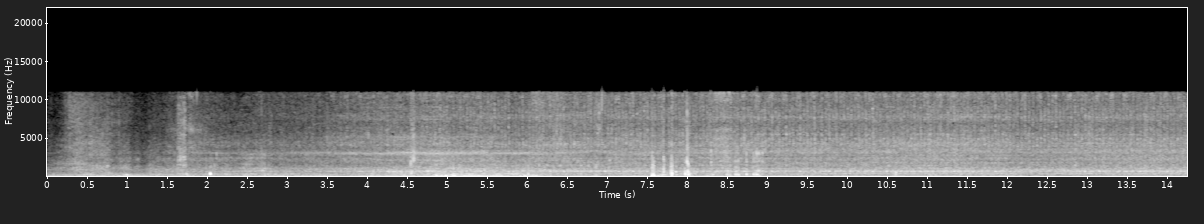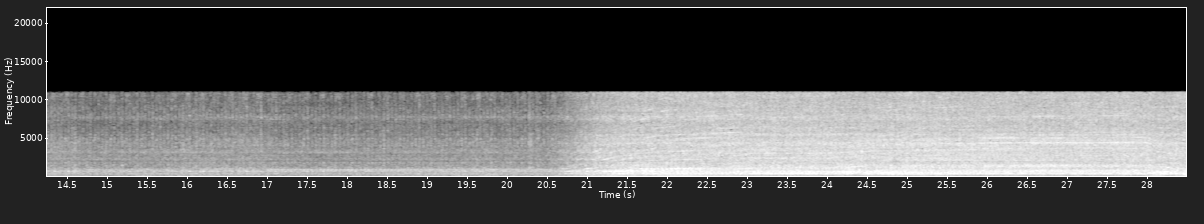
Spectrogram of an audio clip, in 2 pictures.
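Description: Subaru Legacy 2.0R's EJ20 flat-four engine idling steadily, with a few sharp knocks in the first several seconds. About 21 seconds in, a much louder steady rushing sound comes in and holds for about seven seconds before dropping away near the end.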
